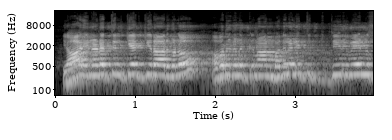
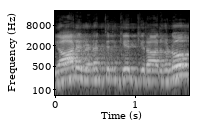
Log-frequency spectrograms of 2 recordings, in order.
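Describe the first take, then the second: First: கேட்கிறார்களோ pushed out louder with a rising end; louder emphatic repeat. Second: Said in the usual way. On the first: Shown as a demonstration. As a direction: preach it out, hammering the promise home. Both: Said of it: "repeated with force".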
